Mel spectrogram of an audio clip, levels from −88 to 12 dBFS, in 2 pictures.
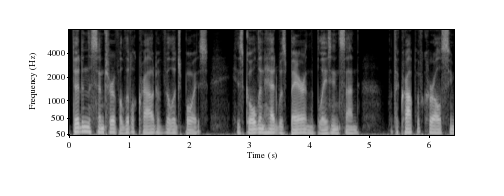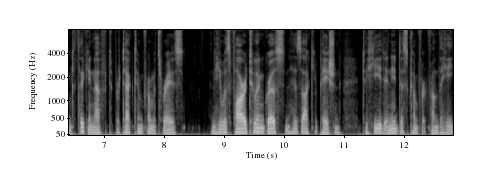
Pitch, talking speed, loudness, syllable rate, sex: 95 Hz, 240 wpm, -21 LUFS, 6.1 syllables/s, male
